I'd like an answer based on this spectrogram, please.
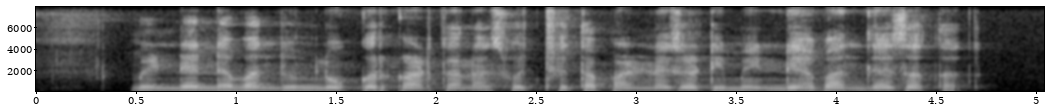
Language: Marathi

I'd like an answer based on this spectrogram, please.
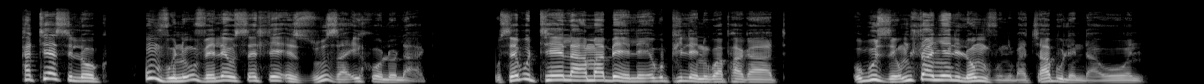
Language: North Ndebele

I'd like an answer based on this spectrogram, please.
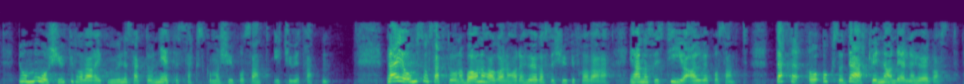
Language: Norwegian Nynorsk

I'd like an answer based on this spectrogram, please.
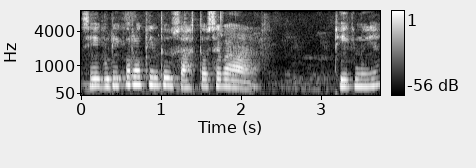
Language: Odia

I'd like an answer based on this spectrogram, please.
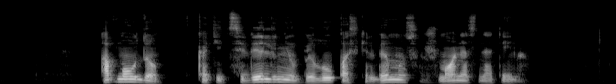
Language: Lithuanian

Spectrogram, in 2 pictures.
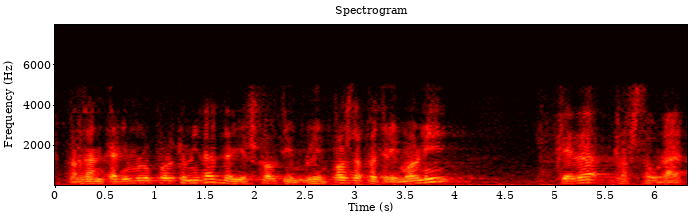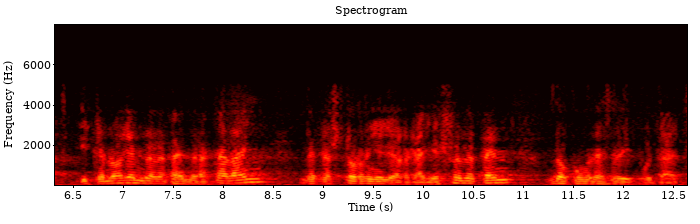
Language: Catalan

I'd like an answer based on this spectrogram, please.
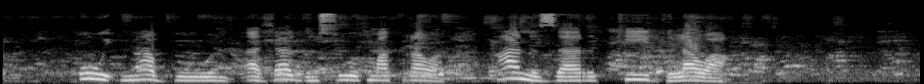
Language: Gidar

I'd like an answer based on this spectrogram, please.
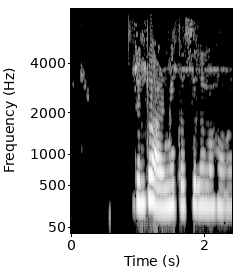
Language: Assamese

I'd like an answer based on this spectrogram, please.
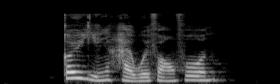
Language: Cantonese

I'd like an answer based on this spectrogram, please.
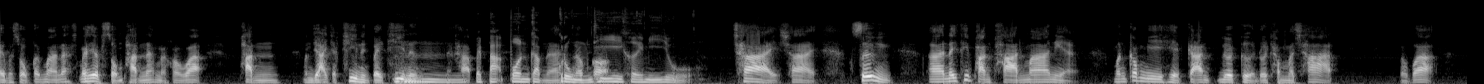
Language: Thai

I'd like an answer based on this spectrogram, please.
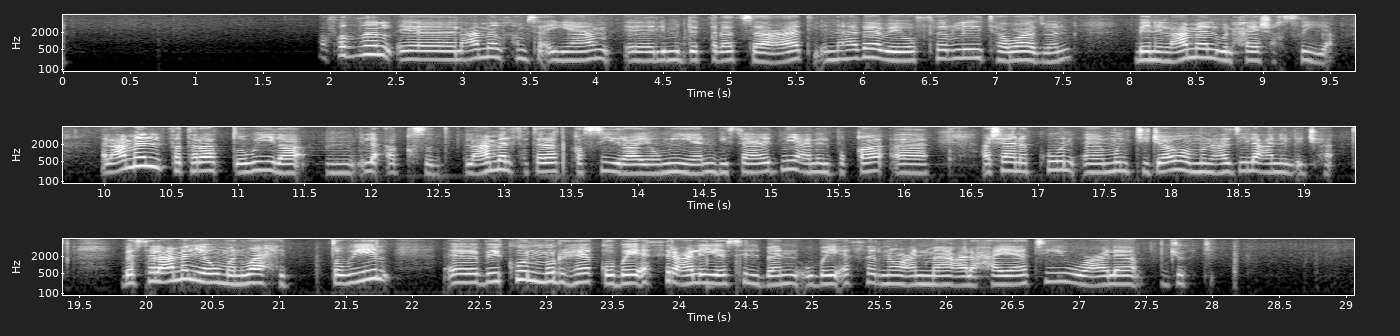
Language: Omani Arabic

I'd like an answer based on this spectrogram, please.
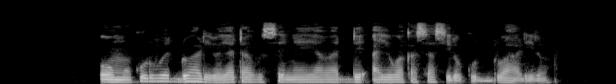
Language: Ganda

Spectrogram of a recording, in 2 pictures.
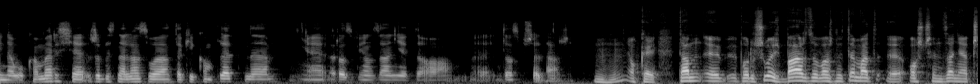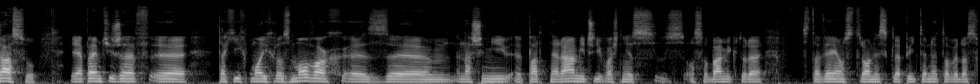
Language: Polish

